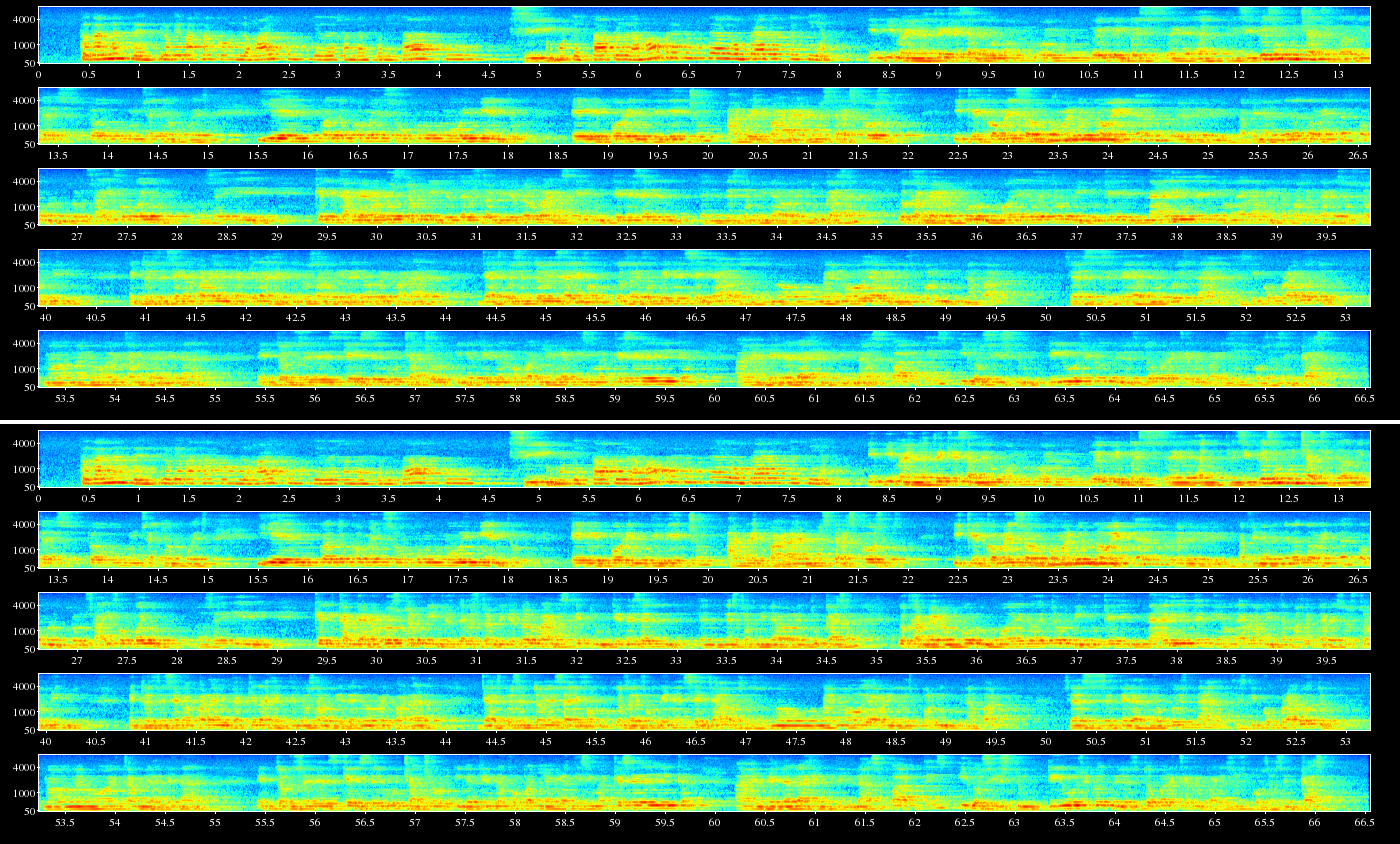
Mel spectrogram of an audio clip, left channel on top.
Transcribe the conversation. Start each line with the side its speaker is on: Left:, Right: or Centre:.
Left: totalmente. Lo que pasa con los iPhones que dejan de actualizarse,
Right: Sí,
Left: como que está programado para que uno tenga que comprar ot- el siguiente.
Right: im- imagínate que sale un, un eh, eh, pues eh, al principio es un muchacho, ya ahorita es todo un, un señor, pues, y él cuando comenzó como un movimiento eh, por el derecho a reparar nuestras cosas, y que él comenzó como
Left: Mm,
Right: en los noventas, eh, a finales de los noventas, con los iPhone, bueno, no sé, eh, que le cambiaron los tornillos, de los tornillos normales que tú tienes el, el destornillador en tu casa lo cambiaron por un modelo de tornillo que nadie tenía una herramienta para soltar esos tornillos. Entonces era para evitar que la gente los abriera y los reparara. Ya después entonces iPhone,
Left: oh,
Right: los iPhone vienen sellados, esos no, no hay modo de abrirlos por ninguna parte. O sea, si se te dañó, pues nada, tienes que comprar otro. No, no hay modo de cambiarle nada. Entonces, que este muchacho ahorita tiene una compañía grandísima que se dedica a venderle a la gente las partes y los instructivos y los videos y todo para que repare sus cosas en casa.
